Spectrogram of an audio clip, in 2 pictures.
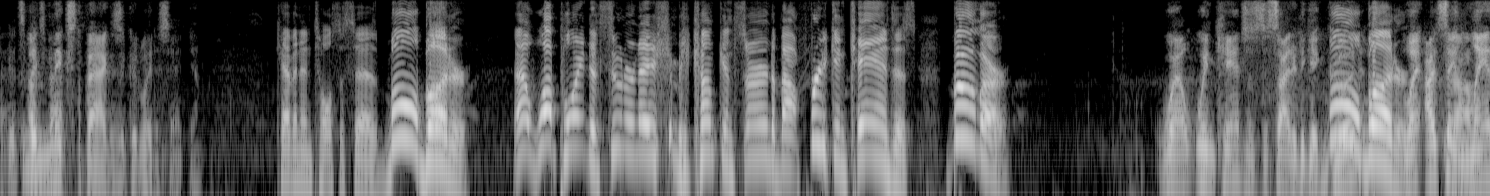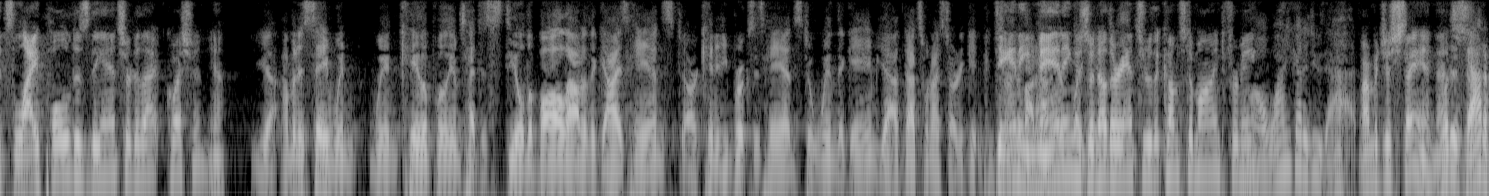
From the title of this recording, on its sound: LIVE FROM BROWN OHAVER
